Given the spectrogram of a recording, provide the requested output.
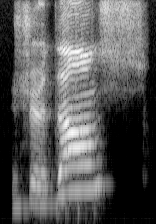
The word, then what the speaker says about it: danse: Je danse, no pronuncio la E.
